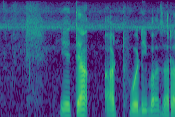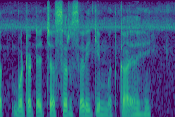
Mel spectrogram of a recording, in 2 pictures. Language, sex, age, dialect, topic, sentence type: Marathi, male, 18-24, Standard Marathi, agriculture, question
